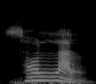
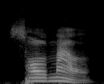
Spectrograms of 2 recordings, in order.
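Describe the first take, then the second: First: The middle is said with a double l. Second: The middle is said with an l then n. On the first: The speaker calls it right. "nian berubah menjadi L" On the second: The speaker calls it wrong. "sebelum Anda mengetahui aturan ini, Anda akan membacanya adalah solnal"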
